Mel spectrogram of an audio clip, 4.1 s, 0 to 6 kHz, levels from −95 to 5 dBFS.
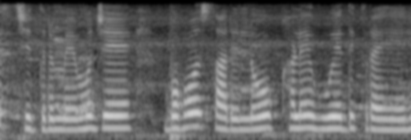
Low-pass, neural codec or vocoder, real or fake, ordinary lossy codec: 5.4 kHz; none; real; AAC, 48 kbps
